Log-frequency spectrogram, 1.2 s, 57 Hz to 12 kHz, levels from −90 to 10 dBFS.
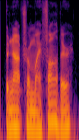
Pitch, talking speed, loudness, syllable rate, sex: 90 Hz, 250 wpm, -18 LUFS, 6.2 syllables/s, male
